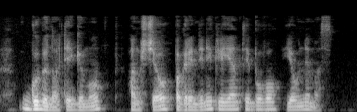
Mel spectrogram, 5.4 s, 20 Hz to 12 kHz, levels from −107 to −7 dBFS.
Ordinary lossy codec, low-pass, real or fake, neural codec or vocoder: MP3, 64 kbps; 7.2 kHz; real; none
